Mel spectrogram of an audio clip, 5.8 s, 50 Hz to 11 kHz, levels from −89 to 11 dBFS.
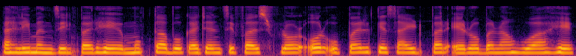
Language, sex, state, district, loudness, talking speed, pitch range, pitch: Hindi, female, Delhi, New Delhi, -12 LUFS, 185 wpm, 200-210 Hz, 205 Hz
